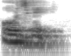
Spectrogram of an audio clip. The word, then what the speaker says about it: Auger: In this, A and R is silent. Therefore, Auger or OJ.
